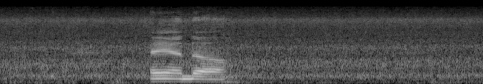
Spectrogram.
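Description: Steady rushing of water running down into a river, a continuous broadband roar close by, with a brief spoken word cutting in partway through.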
